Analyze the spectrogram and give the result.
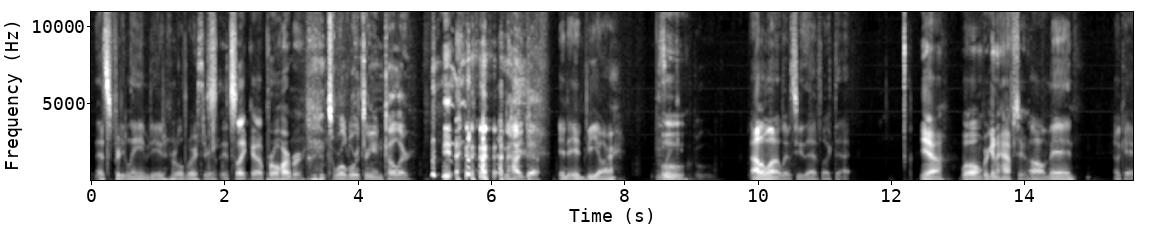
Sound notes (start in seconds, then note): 5.1 laughter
